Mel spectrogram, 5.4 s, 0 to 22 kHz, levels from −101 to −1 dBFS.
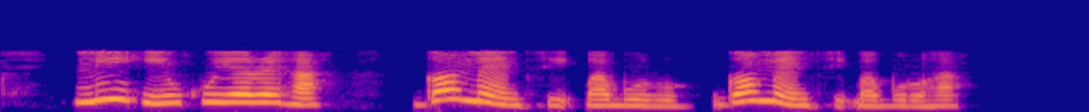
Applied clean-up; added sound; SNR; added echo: none; none; none; none.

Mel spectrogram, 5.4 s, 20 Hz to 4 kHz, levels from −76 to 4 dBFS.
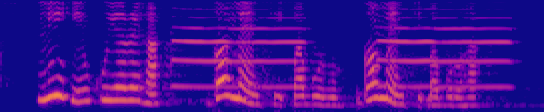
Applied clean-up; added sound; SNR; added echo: none; Wind instrument, woodwind instrument; 9 dB; reverberation time 0.5 s.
